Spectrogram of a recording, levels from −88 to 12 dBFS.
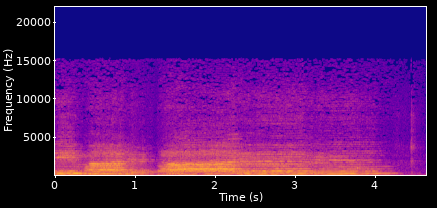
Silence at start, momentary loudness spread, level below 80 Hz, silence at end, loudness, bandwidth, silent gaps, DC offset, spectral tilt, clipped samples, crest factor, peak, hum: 0 s; 12 LU; -48 dBFS; 0.15 s; -14 LUFS; 15.5 kHz; none; under 0.1%; -6 dB/octave; under 0.1%; 14 dB; -2 dBFS; none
